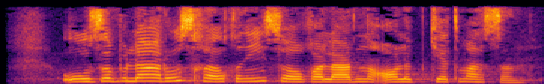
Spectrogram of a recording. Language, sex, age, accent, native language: Uzbek, female, 18-24, Jizzax, Uzbek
